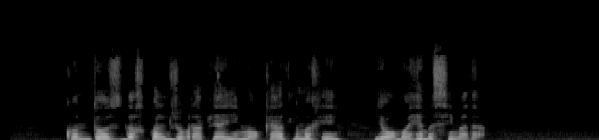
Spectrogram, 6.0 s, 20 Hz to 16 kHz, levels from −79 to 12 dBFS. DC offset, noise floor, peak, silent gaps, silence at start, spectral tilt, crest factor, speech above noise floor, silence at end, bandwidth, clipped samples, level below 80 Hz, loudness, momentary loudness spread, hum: under 0.1%; -70 dBFS; -12 dBFS; none; 0.65 s; -7 dB/octave; 18 dB; 43 dB; 1.15 s; 10 kHz; under 0.1%; -74 dBFS; -29 LUFS; 8 LU; none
